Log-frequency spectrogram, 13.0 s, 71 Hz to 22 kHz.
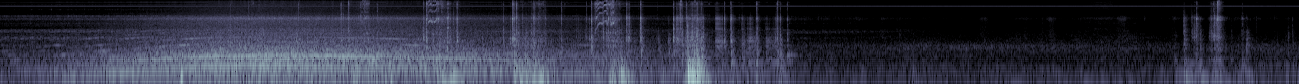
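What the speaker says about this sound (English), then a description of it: "the blades will stop and spin in the opposite direction and then draw in air for cooling" Variable speed extraction fan in a Swift Challenger 640 motorhome: a whirring hum rises and then falls as the blades slow, followed by clicks and clatter as it stops and reverses, then near quiet with a few clicks.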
